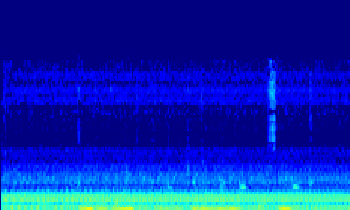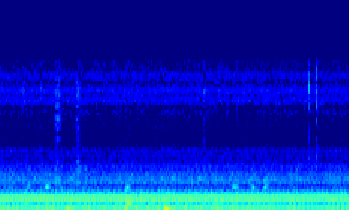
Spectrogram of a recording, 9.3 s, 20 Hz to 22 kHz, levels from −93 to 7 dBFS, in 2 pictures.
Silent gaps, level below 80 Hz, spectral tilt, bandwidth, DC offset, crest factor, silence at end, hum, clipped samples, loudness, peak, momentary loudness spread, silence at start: none; -68 dBFS; -7.5 dB/octave; 15.5 kHz; under 0.1%; 18 dB; 0 s; none; under 0.1%; -43 LUFS; -24 dBFS; 8 LU; 0 s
